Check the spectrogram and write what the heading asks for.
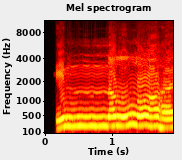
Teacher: نون مشدد پر غنہ کریں گے.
